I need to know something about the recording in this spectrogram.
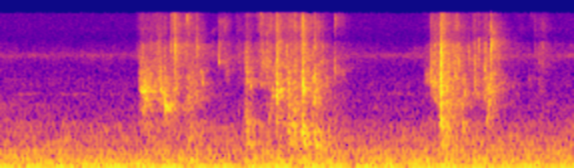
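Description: Powder pours softly into a thick liquid.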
